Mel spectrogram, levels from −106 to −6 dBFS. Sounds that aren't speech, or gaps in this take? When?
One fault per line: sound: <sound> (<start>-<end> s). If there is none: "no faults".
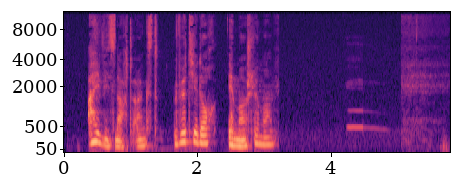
sound: laugh (4.2-4.9 s)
